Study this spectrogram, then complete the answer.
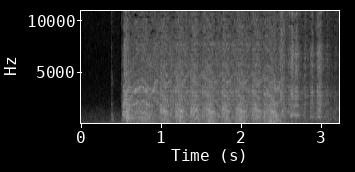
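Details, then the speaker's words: Mitsubishi Galant VR4 after long storage, cranked in neutral with coil and fuel pump disconnected to build oil pressure, on a four-year-old (2012) battery despite trickle charging; sluggish uneven cranking with no firing; slow cranking from weak battery. "It's cranking over. That doesn't sound good at all. So that battery doesn't look like it's so good. I think that battery is dead."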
